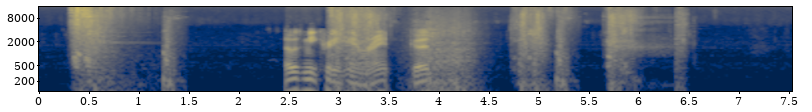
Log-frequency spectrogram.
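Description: Weapon blows strike again and again in short bursts.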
